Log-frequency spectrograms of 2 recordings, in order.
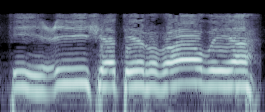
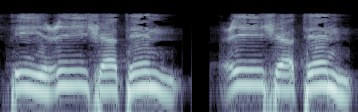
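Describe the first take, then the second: First: عيشة راضية slow, tanween merged: "ʿīshatur-rāḍiya". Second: عيشة very slow with clear tanween "ʿīshatin"; tanween sounded. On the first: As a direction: fold the tanween into the ra. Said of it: "لكن لما كان بعدها راء". (إدغام التنوين في الراء ببطء) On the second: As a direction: stretch out the noon of عيشة. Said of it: "لو لم يكن بعدها راء كيف سننطقها؟". (تنوين ظاهر ببطء شديد) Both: Shown as a demonstration.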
